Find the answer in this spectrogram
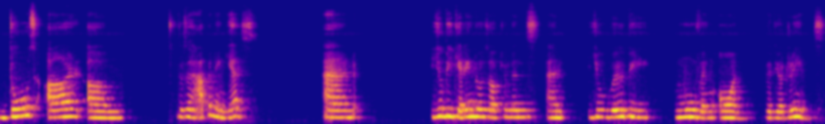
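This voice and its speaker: Very slowly and calmly, a woman speaks in a flat monotone with long, frequent pauses. Her fairly high-pitched voice has a dark, mellow tone. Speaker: tarot reader. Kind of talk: tarot reading monologue.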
